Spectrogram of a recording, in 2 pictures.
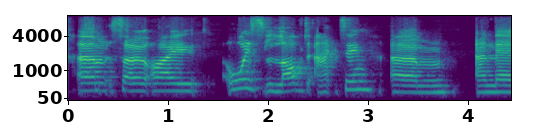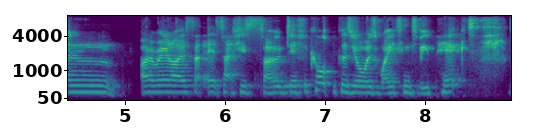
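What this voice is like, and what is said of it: British accent. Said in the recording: “I'm from the UK originally. I think my accent does give it away ... It's not Australia, it is the UK.”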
